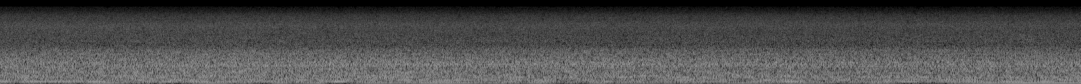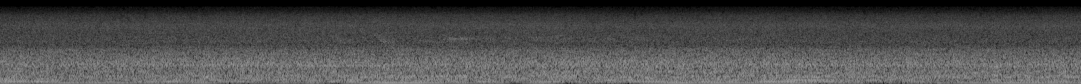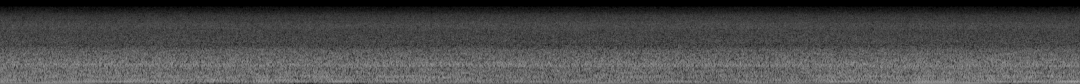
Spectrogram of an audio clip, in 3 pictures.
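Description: Steady hiss of room and recording noise, with a low hum underneath that swells and fades every few seconds.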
